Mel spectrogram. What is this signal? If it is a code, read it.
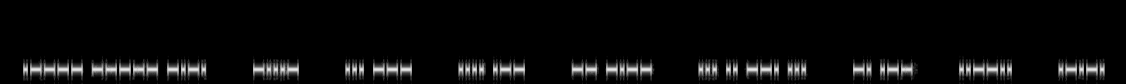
Morse code, heard as a keyed tone, about 35 wpm, 700 Hz. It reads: 10C <BT> SO HW MY SIGS NW ? <AR>
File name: UK MASTER QSOs TRAINING / 35WPM / UK MASTER QSOs 0018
